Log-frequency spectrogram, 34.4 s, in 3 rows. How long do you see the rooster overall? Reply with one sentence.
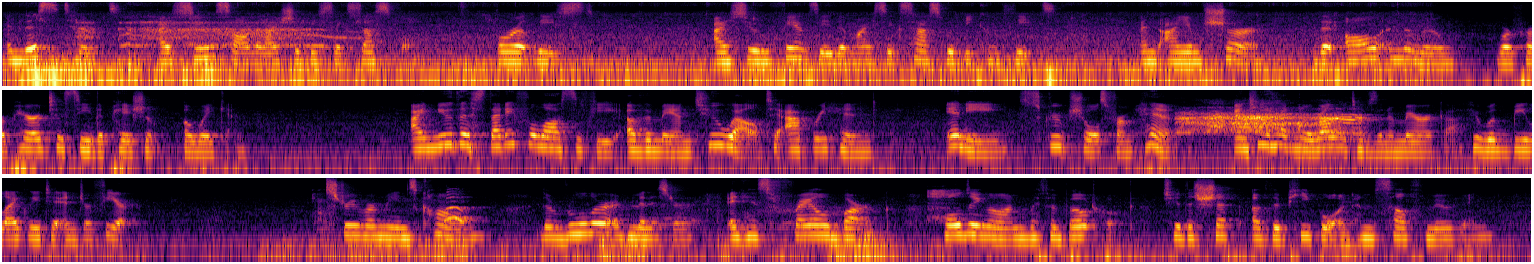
The rooster can be heard for 5 seconds in total.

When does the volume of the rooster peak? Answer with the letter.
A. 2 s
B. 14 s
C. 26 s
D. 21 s
D.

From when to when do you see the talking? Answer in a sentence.
You can hear the talking from 0.0 to 4.5 s, from 5.2 to 7.9 s, from 8.5 to 13.3 s, from 14.5 to 24.1 s and from 25.4 to 34.1 s.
